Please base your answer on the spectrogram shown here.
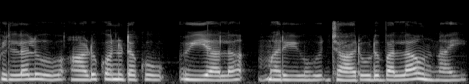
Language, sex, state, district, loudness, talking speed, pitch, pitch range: Telugu, female, Andhra Pradesh, Krishna, -15 LUFS, 90 wpm, 215 Hz, 205-225 Hz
